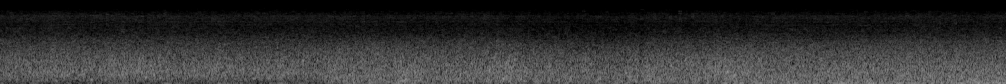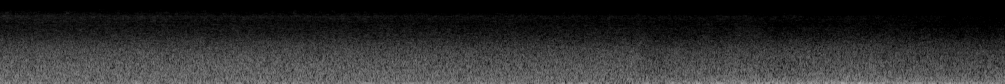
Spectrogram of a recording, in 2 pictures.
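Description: White-water rapids rush and roar loudly.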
